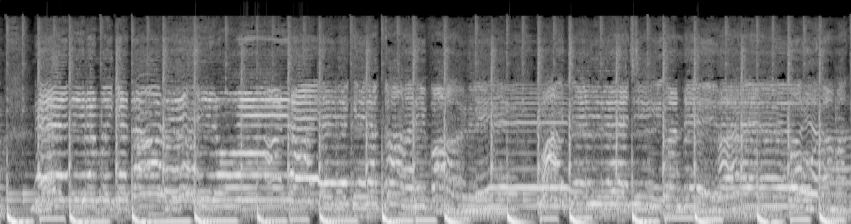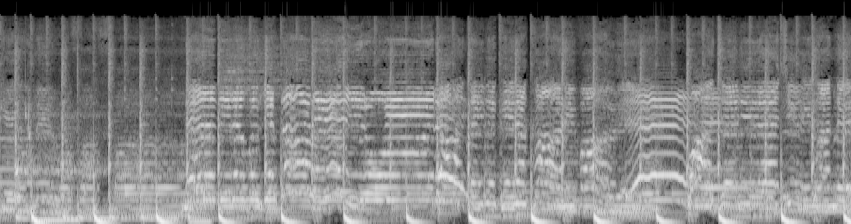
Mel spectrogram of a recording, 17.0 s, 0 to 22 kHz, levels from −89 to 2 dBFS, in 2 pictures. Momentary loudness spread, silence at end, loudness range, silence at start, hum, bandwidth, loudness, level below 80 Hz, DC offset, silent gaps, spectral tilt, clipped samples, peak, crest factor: 5 LU; 0 s; 3 LU; 0 s; none; 17 kHz; -10 LUFS; -16 dBFS; under 0.1%; none; -4.5 dB/octave; under 0.1%; 0 dBFS; 10 dB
